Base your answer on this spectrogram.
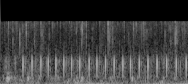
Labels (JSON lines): {"label": "biophony, rattle", "recorder": "SoundTrap 500"}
